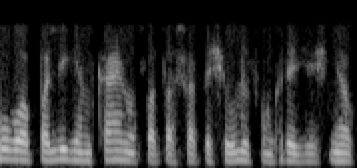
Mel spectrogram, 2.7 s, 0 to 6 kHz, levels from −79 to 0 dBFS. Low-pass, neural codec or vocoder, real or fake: 5.4 kHz; none; real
